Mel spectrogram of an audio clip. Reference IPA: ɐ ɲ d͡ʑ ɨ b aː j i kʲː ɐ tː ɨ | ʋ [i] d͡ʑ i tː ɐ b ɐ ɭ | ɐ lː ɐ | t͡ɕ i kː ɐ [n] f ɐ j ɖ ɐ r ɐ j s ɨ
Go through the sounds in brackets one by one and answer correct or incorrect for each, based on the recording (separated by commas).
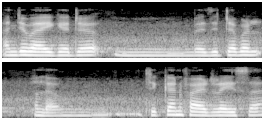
incorrect, correct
